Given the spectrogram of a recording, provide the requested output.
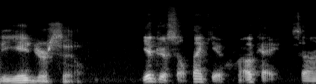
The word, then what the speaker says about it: Yggdrasil: It's spelled Yggdrasil. It's called Yggdrasil.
